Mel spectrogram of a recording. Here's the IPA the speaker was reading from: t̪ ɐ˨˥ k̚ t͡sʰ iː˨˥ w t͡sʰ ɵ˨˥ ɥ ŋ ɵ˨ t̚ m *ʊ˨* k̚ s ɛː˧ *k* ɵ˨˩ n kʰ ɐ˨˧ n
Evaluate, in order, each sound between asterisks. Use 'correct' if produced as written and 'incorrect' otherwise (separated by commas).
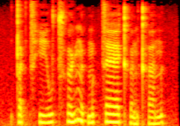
incorrect, incorrect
